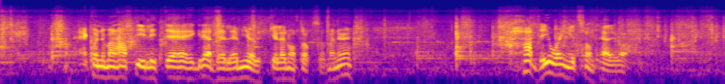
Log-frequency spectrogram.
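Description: A middle-aged man talks calmly, close by.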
